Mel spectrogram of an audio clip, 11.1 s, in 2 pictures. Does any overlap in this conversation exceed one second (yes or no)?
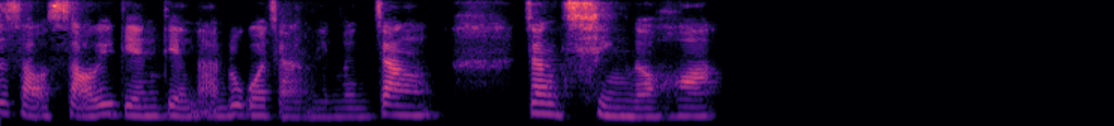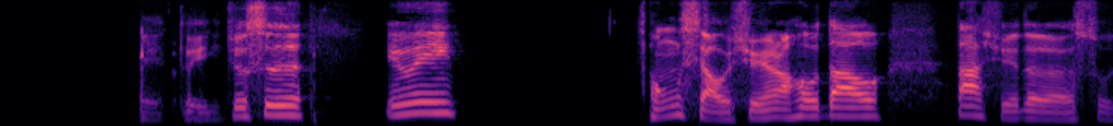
no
